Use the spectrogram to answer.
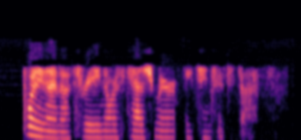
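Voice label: Lakes Sheriff Lake Patrol, scanner audio trunk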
